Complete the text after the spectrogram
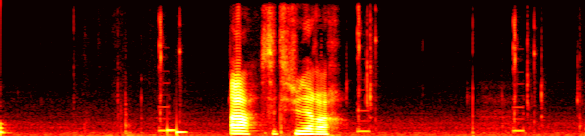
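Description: An electronic keypad beeps as its buttons are pressed.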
